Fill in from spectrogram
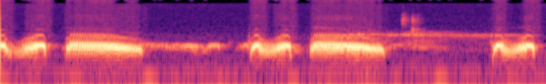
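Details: Lure cooing of male and female spotted doves for exciting decoy birds, thúc gù and gáy gọi styles; loud low coos alternate between springy double notes and long raspy sustained coos, with a faint murmur between them.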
